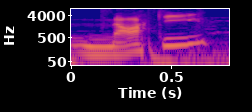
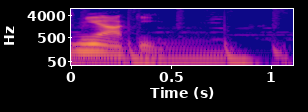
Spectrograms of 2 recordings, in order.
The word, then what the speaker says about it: gnocchi: who is half Italian says Naki and he yells at her every single time he's like that's not how you say it it's gnocchi so I've learned I've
